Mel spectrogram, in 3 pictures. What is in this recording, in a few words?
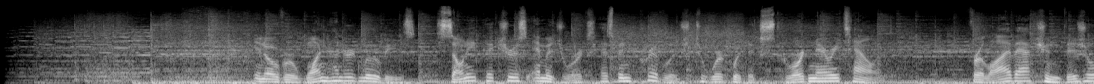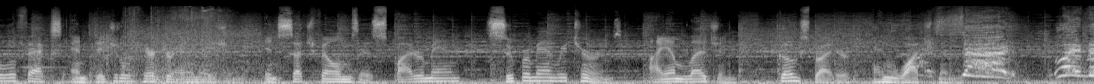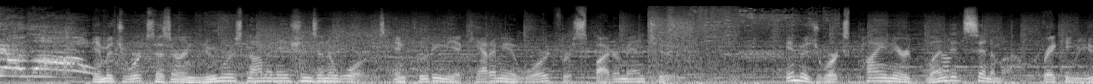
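narration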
